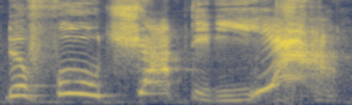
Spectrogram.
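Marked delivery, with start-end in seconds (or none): 1.4-2.2 loud mock battle cry; imitated chopping yell. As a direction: shout it like a sword strike.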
